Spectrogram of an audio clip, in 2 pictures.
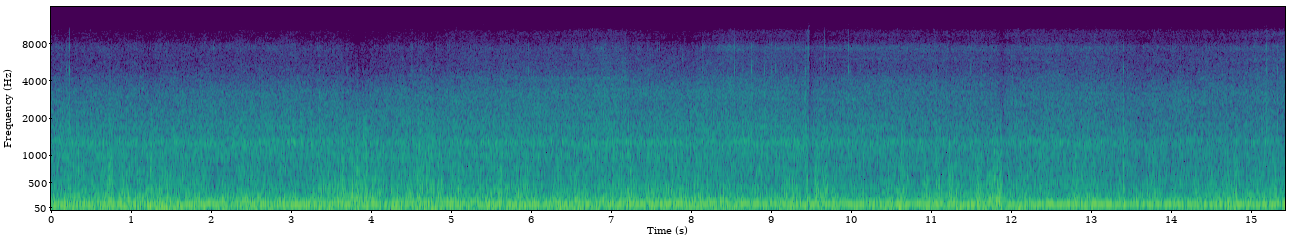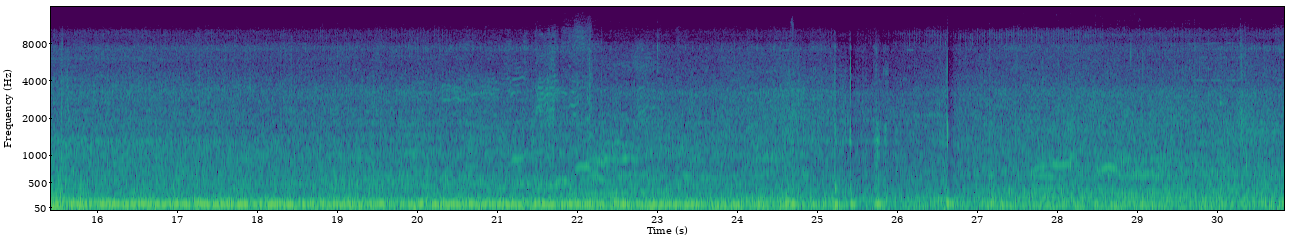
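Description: Wind rushing over the camera microphone and tyre noise from a road bicycle riding at speed in a group: a steady low rush that eases in the last several seconds as the ride slows.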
